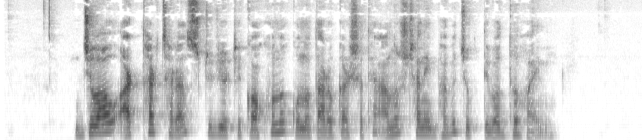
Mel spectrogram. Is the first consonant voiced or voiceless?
voiced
